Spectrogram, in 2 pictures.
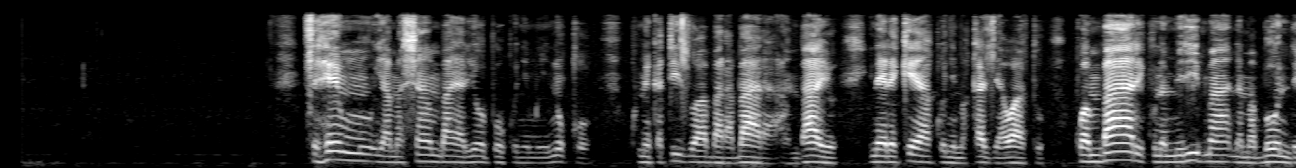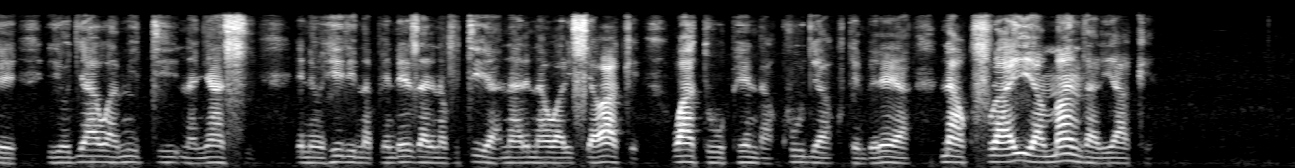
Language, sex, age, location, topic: Swahili, male, 18-24, Dar es Salaam, agriculture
